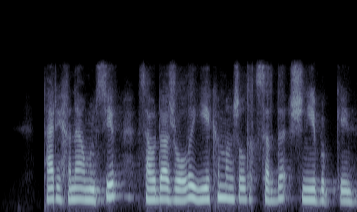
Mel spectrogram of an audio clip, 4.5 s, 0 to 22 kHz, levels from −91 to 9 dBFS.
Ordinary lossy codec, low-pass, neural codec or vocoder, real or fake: Opus, 24 kbps; 7.2 kHz; codec, 16 kHz, 0.5 kbps, X-Codec, WavLM features, trained on Multilingual LibriSpeech; fake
